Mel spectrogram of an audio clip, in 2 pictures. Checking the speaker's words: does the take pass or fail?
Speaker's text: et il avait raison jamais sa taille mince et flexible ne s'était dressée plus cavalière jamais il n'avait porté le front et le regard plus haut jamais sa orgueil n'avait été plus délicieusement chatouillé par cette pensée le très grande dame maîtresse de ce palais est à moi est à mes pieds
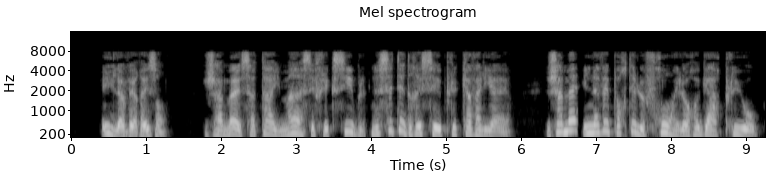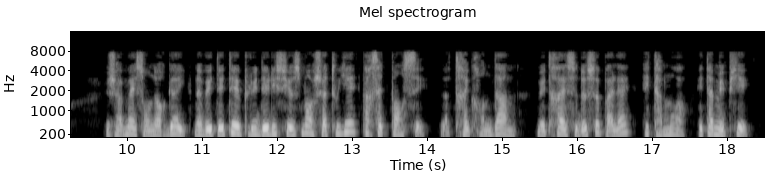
fail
